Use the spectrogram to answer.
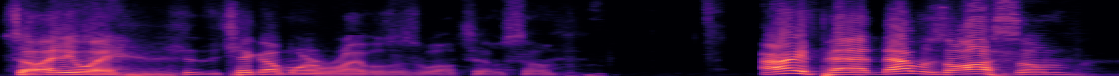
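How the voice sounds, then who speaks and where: Chatty man hosting, higher voice. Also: animated, normal speed, a bit bright, dry recording. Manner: rambling, restarts, laughs often. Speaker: podcast host. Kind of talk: casual chat.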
